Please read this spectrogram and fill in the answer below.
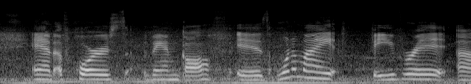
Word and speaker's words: Van Gogh: not gonna try but I do just like the sound of Van Gogh better and it sounds a little bit more correct than the American way so that's why I'm going to say it like that van Gogh also painted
